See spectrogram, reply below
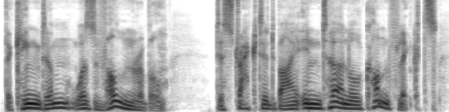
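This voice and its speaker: Deep voiced guy reading a calm bedtime history doc, slow and solemn, kinda husky. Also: dry recording, clean studio sound. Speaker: narrator. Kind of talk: calm bedtime documentary narration.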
